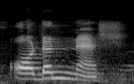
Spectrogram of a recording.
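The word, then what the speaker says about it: Ogden Nash: लिखी है ऑडनश ने ऑर्डन में जी साइलेंट है ऑडन नहीं बोल सकते हम ऑर्डननेश ठीक है क्या नाम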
